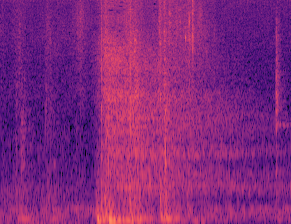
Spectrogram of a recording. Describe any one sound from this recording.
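A heavy metal door swings open with a loud thud.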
